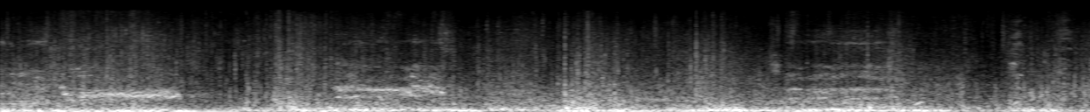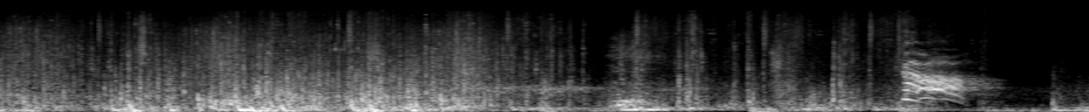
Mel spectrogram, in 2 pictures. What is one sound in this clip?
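A large creature lets out shrieking cries.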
